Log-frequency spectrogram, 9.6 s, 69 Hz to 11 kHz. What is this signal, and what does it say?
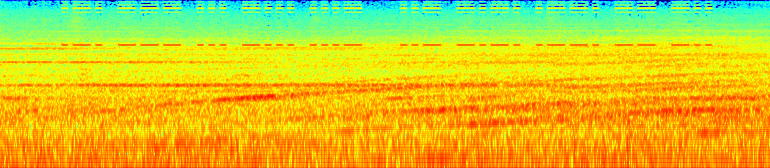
Morse code, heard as a high beeper, machine-sent, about 17 wpm, 2800 Hz, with the noise inside a subway train. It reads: ROSBV UCPMD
